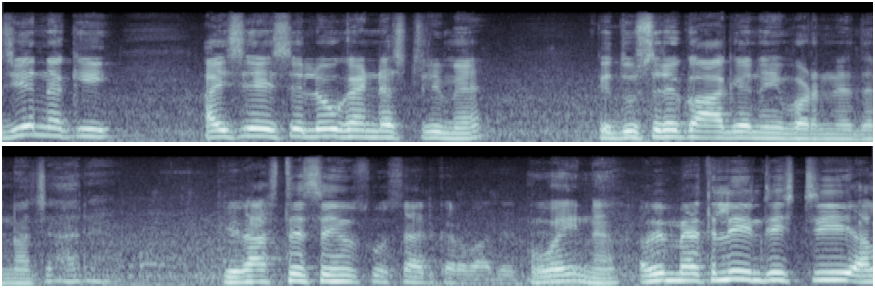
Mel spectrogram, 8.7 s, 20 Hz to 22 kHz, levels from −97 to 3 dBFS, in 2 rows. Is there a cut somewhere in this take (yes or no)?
no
